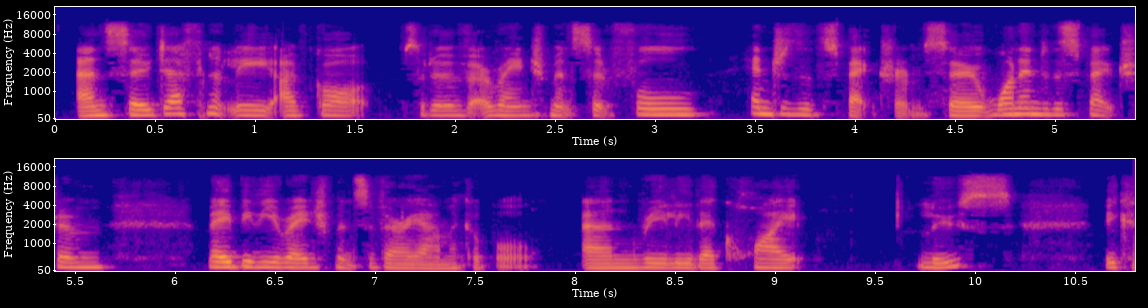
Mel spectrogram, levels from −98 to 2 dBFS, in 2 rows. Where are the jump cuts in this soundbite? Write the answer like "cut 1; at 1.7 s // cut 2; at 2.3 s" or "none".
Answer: none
